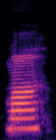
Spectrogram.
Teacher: Okay, so kita move on untuk first tone in pinyin. So first tone ni kita panggil flat tone. Sebab cara sebutan dia pun memang flat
